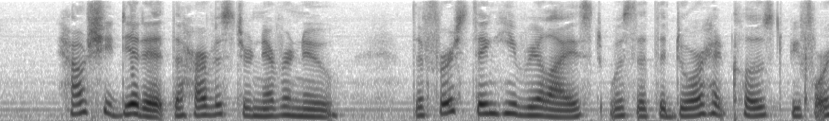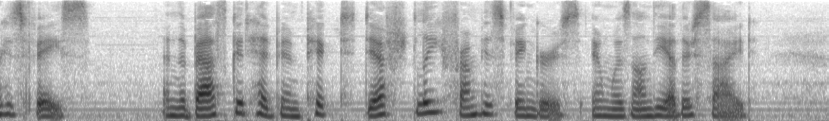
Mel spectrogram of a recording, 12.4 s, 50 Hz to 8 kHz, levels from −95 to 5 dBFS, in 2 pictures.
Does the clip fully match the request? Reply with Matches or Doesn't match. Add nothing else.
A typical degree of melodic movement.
Matches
